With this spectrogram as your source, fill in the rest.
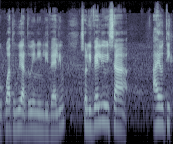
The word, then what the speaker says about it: Libelium: Joining me today is Antonio Jara, the executive board member and co-owner of Libelium.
